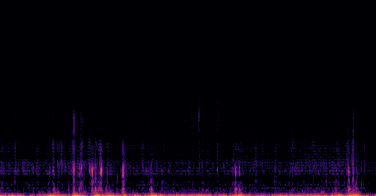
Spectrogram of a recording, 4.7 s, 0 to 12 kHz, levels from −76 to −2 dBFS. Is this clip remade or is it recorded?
remade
